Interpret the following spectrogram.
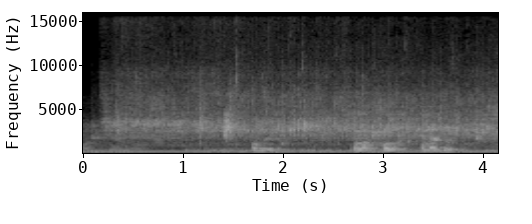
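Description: Bathroom tap turned on and water running steadily into the sink, starting abruptly.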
